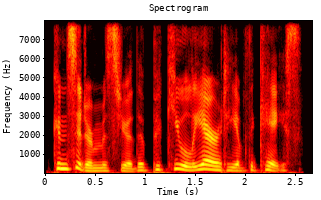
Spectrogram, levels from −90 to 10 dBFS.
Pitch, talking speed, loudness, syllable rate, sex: 180 Hz, 155 wpm, -18 LUFS, 5.7 syllables/s, female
